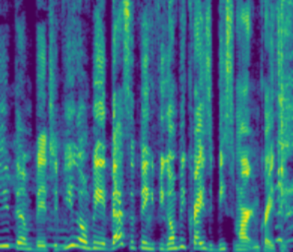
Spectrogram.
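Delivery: ordinary talk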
